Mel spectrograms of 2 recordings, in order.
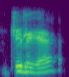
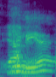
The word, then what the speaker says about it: Joliet: How do you pronounce it? Joliet. Joliet, Illinois. Juliet, Yeah. Juliet.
